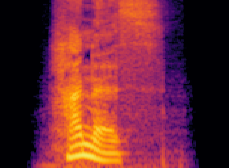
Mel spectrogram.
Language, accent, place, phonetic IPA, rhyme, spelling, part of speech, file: German, Germany, Berlin, [ˈhanəs], -anəs, Hannes, proper noun, De-Hannes.ogg
- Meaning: a diminutive of the male given name Johannes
